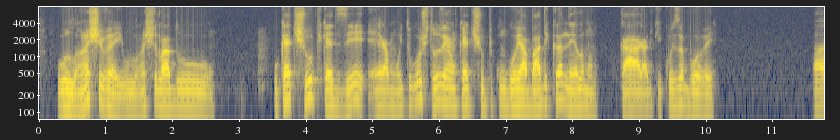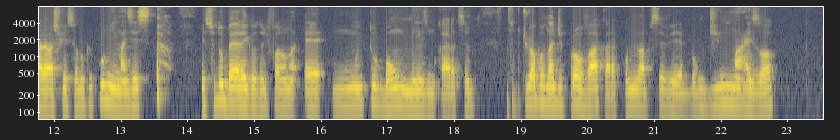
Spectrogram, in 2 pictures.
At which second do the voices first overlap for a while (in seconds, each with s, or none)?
none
